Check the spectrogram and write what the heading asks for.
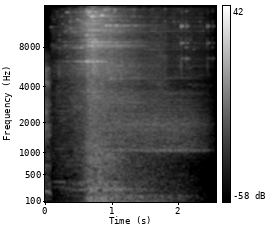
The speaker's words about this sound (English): Actually, grinding sound you can hear is Indy chewing a big wooden block.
